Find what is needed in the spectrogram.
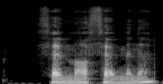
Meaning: definite plural of fem-av-fem
- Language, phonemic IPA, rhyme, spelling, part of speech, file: Norwegian Bokmål, /ˈfɛm.aʋ.fɛmənə/, -ənə, fem-av-femene, noun, Nb-fem-av-femene.ogg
